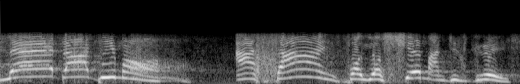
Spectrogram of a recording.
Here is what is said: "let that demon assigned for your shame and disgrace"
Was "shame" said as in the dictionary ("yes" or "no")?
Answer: yes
